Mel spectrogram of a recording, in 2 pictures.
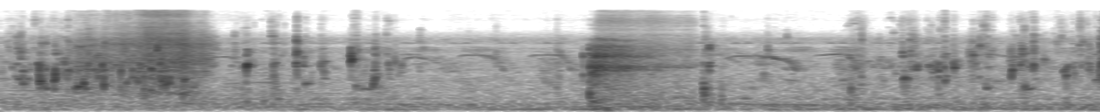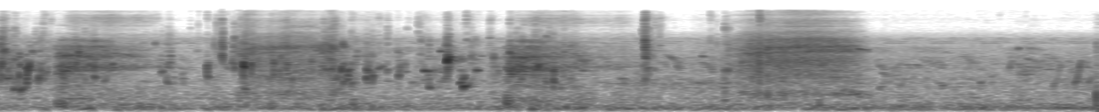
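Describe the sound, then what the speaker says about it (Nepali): Poultry vaccine is stirred into water in a broiler farm setting, with soft intermittent trickles and drips, quiet and close, and faint bird sounds in the background. "म भ्याक्सिन पानीमा मिसाउनु गइरहेको छु"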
